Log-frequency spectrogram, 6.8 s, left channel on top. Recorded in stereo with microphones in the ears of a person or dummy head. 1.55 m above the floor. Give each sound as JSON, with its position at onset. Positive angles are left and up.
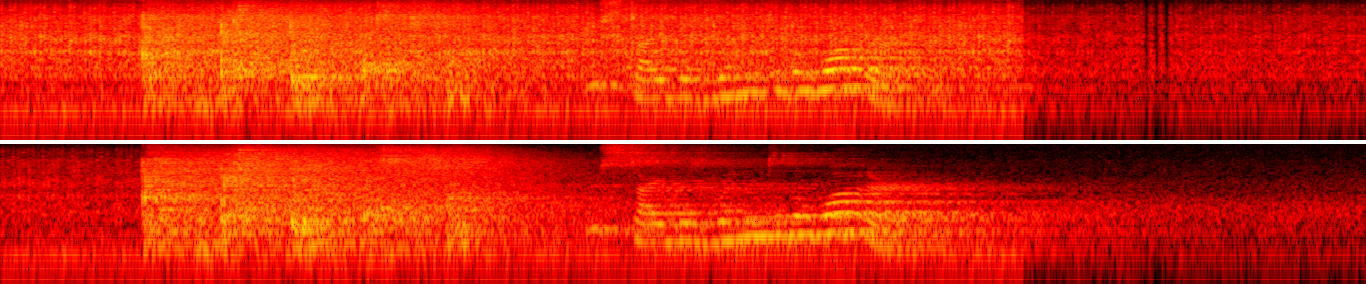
{"t": 0.7, "sound": "running footsteps", "side_deg": 15, "distance_m": 1.9}
{"t": 2.9, "sound": "a woman speaking", "side_deg": 30, "distance_m": 1.1}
